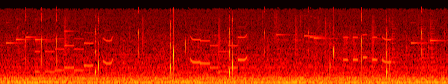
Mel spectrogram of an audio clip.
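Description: Short electronic blips chime quickly one after another as a game menu cursor moves.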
